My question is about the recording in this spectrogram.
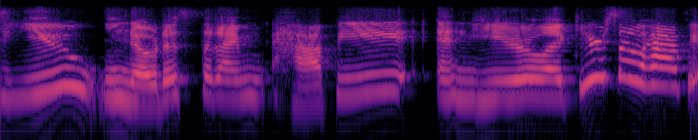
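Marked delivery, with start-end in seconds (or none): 2.9-3.5 delighted noticing. Acted. Acted friend noticing her happiness.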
